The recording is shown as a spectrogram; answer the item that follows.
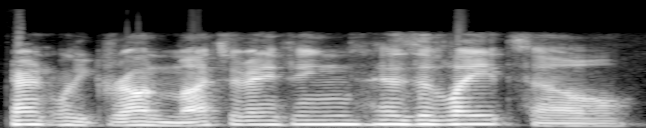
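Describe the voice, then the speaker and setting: A man's voice: mid-range voice, animated, moderate pace, a bit bright, lo-fi sound. An American man chatting casually as a podcast guest, wording his points loosely and tentatively. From United States. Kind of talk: casual interview chat.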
